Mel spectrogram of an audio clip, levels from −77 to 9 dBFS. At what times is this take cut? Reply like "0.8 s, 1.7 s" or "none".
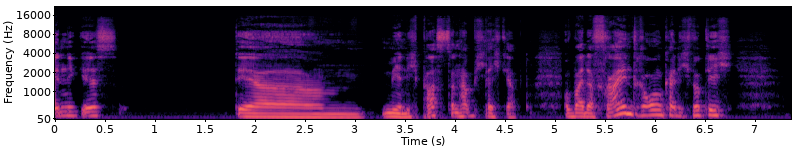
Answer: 3.2 s, 4.3 s, 5.0 s

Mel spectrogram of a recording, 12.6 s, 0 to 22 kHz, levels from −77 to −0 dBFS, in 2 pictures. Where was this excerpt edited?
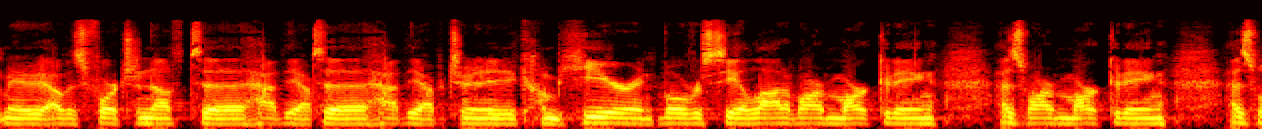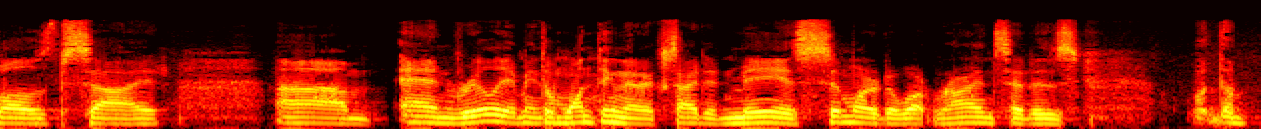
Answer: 1.5 s, 3.3 s, 5.1 s, 6.6 s, 8.2 s, 9.0 s

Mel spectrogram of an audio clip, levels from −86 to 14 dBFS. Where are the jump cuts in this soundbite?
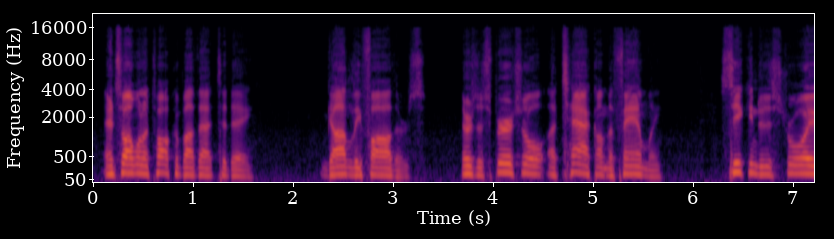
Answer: none

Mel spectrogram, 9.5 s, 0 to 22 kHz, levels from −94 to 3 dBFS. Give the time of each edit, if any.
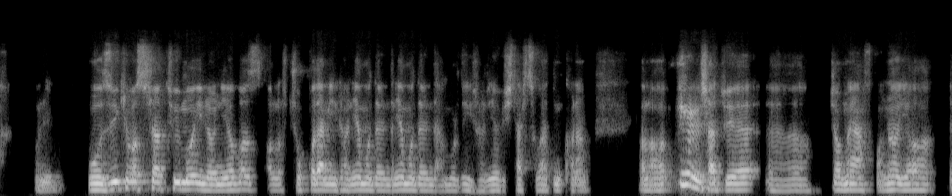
3.9 s

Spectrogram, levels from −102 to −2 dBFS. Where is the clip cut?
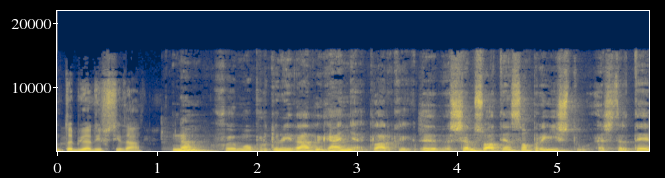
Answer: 1.0 s, 3.6 s

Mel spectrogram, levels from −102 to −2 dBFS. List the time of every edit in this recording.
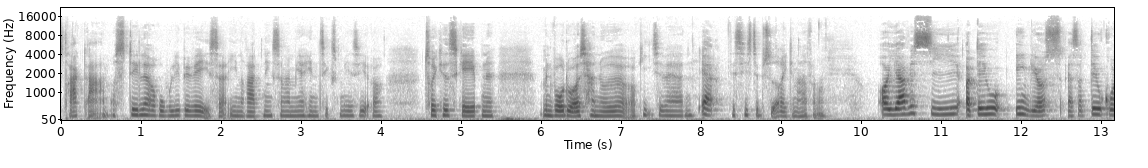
none

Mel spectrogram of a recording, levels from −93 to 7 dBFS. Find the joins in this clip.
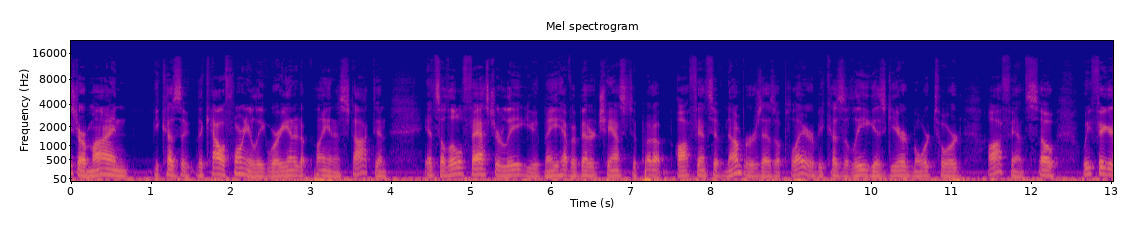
none

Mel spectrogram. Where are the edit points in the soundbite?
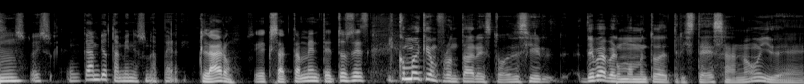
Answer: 2.0 s, 5.7 s, 6.2 s

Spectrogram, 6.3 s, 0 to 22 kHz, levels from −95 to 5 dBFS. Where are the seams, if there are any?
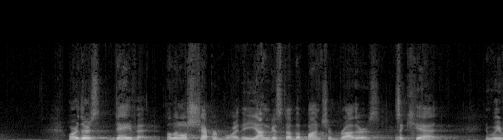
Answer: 2.0 s, 4.9 s

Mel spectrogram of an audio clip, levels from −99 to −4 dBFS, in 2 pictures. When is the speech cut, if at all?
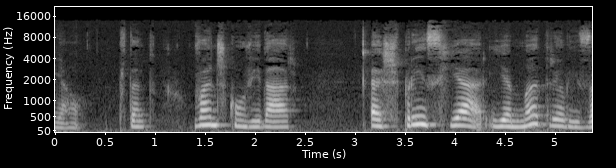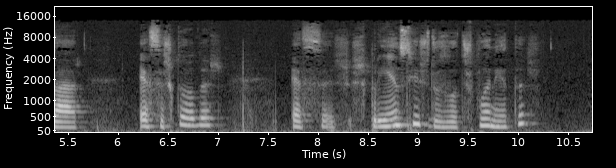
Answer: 1.4 s, 6.6 s, 9.1 s

